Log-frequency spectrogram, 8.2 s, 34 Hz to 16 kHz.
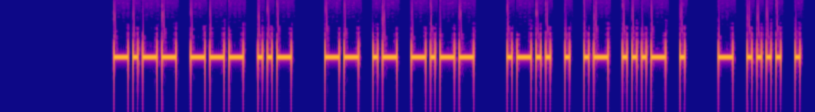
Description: Morse code, heard as a keyed tone, about 25 wpm, 700 Hz. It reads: YOU MAY LEAVE THE
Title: Sentences from Top 400 Words 25wpm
